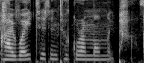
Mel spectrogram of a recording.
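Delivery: mock British royal accent; Prince Harry's British accent. Host finishing a royal impression for co-host, British accent. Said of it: "Do you wanna hear my Prince Harry impression?".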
